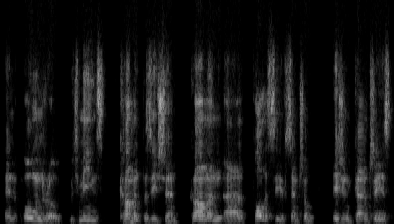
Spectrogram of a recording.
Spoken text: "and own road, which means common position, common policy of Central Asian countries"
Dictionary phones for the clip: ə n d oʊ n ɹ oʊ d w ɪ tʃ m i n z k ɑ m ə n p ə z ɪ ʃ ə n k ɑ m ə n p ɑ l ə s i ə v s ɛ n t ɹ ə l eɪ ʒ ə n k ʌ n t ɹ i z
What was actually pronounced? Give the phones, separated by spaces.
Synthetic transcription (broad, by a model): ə n oʊ n ɹ oʊ d w ɪ tʃ m i n z k ɑ m ə n p ə z ɪ ʃ ə n k ɑ m ə n p ɑ l ə s i ə v s ɛ n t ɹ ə l eɪ ʒ ə n k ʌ n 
